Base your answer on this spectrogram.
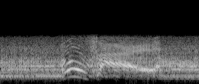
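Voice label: English bomb success mood high; speech; War Thunder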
